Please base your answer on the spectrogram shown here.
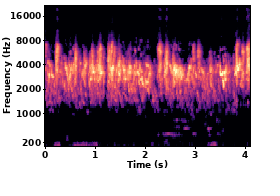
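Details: Chirping budgies, colourful parakeets, in a continuous flock chatter of rapid, overlapping warbles and squeaky notes, with a few soft low thuds near the start.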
